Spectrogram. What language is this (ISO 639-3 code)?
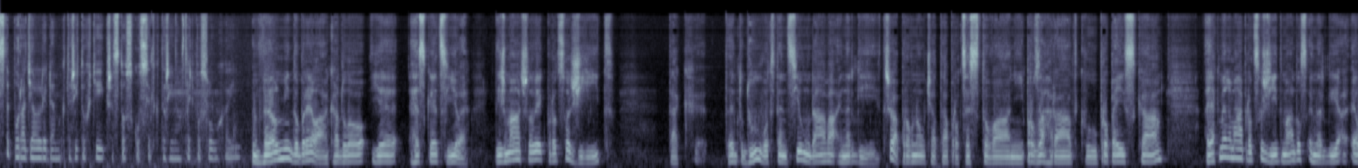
ces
